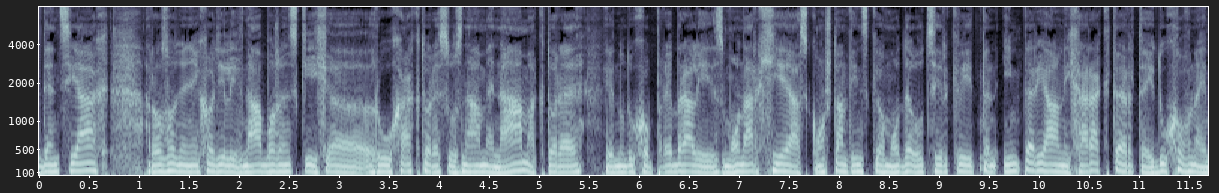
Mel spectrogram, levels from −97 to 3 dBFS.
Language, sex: Slovak, male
